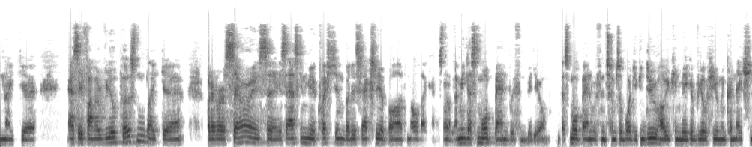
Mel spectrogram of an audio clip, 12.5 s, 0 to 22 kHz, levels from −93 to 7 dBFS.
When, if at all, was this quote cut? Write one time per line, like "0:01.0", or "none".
0:07.5

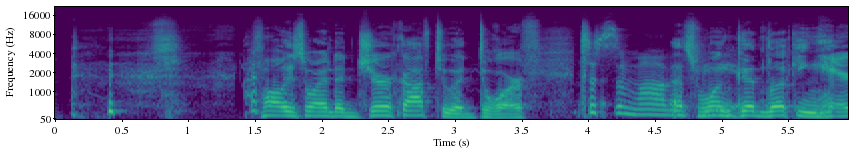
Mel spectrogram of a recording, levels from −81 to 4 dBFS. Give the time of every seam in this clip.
0:01.3
0:03.9

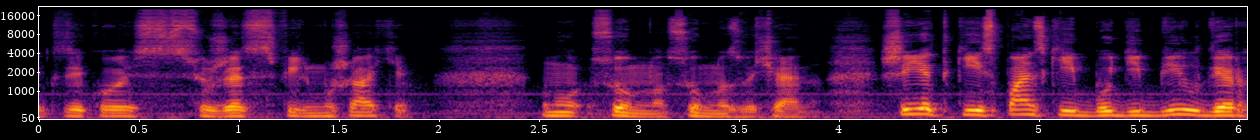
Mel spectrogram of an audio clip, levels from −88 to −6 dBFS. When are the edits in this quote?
none

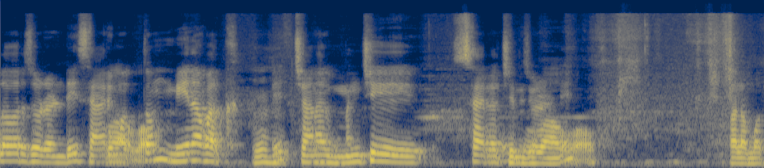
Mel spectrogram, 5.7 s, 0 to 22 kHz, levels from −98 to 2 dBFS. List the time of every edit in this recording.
0:02.1

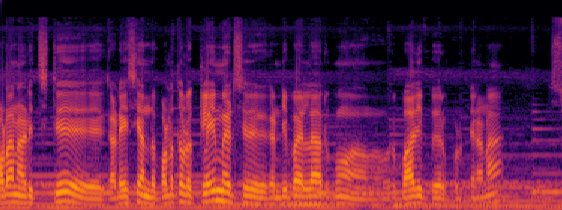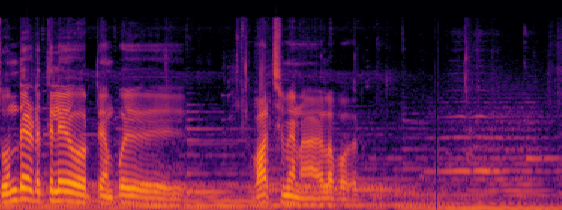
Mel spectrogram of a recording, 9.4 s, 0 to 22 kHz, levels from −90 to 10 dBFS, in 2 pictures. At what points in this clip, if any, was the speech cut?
none

